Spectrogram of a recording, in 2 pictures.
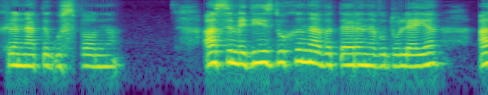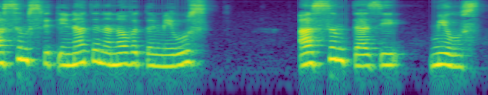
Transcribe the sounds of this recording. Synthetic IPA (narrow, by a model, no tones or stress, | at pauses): xɾɐnat̪əɡospɔd̪nə | asəmɛd̪inzd̪ʊxɤnɐɐvɐt̪aɾənɐvod̪olɛjə | asəmsvɛt̪linat̪ənɐnɔvɐt̪əmilˠost̪̚ | asəmt̪azi | milˠost̪̚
